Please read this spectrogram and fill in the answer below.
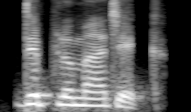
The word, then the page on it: Diplomatic: Indian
